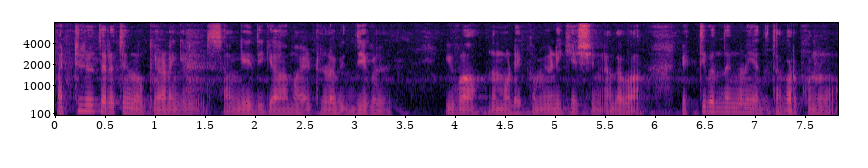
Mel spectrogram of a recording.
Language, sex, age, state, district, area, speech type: Malayalam, male, 18-30, Kerala, Kozhikode, rural, spontaneous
